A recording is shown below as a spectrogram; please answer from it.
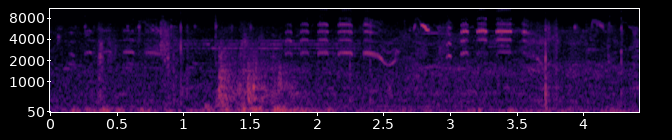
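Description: Faint outdoor bird calls: a few short, high chirps and a falling whistle around the middle, over the soft rustle of footsteps on soil.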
